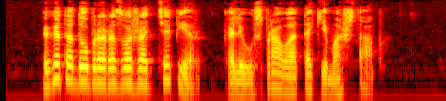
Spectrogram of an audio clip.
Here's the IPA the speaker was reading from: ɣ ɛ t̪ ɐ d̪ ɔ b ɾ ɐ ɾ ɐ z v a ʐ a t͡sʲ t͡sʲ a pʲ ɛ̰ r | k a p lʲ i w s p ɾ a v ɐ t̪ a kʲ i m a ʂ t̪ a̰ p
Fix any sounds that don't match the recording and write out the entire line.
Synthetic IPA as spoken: ɣ ɛ t̪ ɐ d̪ ɔ b ɾ ɐ ɾ ɐ z v a ʐ a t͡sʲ t͡sʲ a pʲ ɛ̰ r | k a lʲ i w s p ɾ a v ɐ t̪ a kʲ i m a ʂ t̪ a̰ p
